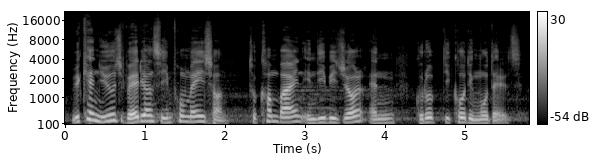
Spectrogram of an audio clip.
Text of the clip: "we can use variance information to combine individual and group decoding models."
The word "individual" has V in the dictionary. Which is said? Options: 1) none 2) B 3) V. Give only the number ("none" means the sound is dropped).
2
